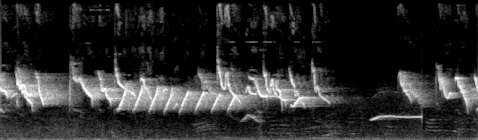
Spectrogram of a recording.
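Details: Oriental white-eye, caged, in ngalas competition song: a rushing stream of piercing, rapid downslurred chirps, a short dip in loudness, then a long even whistle before the twittering resumes.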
